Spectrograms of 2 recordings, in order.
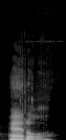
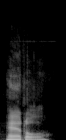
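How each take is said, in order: Both takes have the same delivery.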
